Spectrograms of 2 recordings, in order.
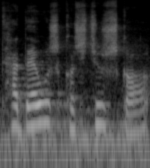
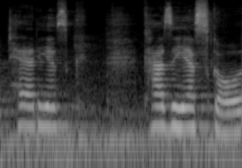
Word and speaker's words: Tadeusz Kościuszko: with the Revolutionary War with Tadeusz Kościuszko, or Tadeusz Kosciuszko is the mispronunciation, or Kazimierz Pułaski, or Casimir Pulaski is the way most Americans pronounce it.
